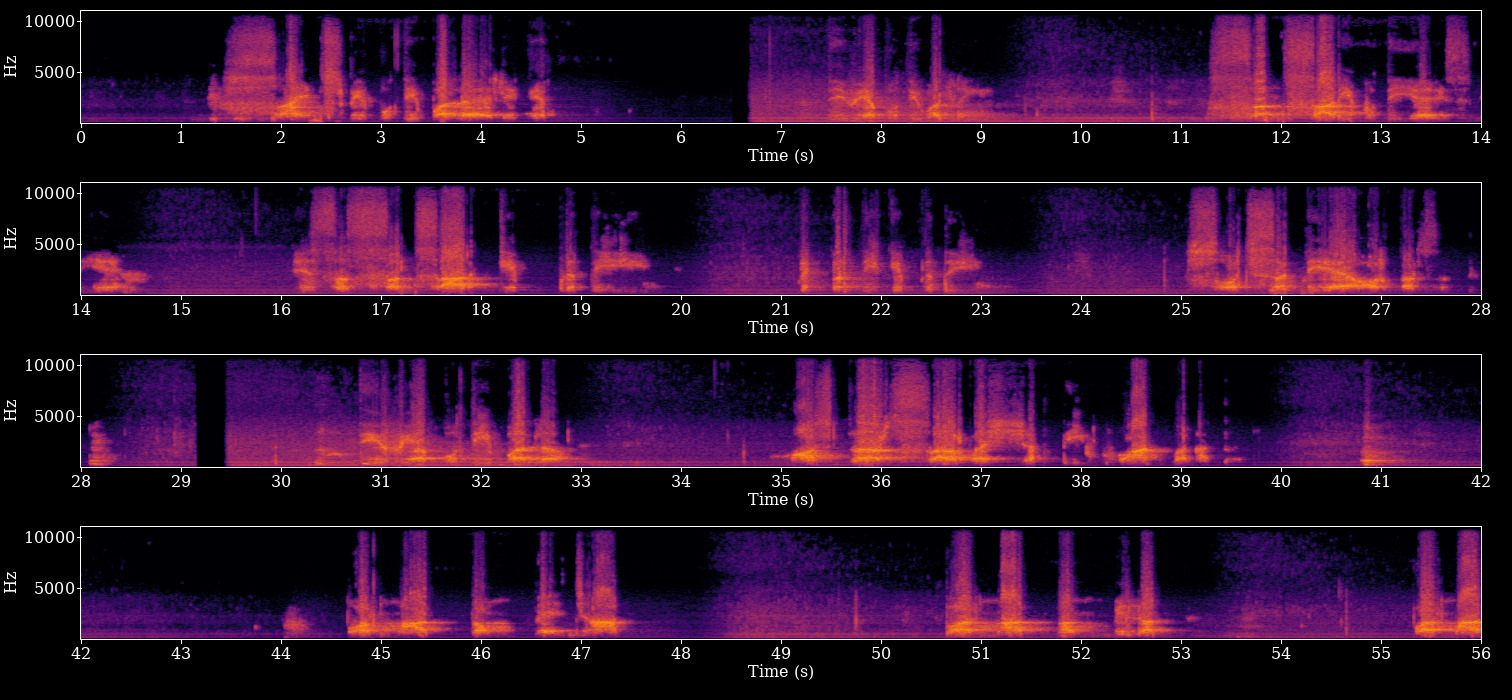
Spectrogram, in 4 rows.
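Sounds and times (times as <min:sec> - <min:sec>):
low hum: 0:00.0 - 0:56.0.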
